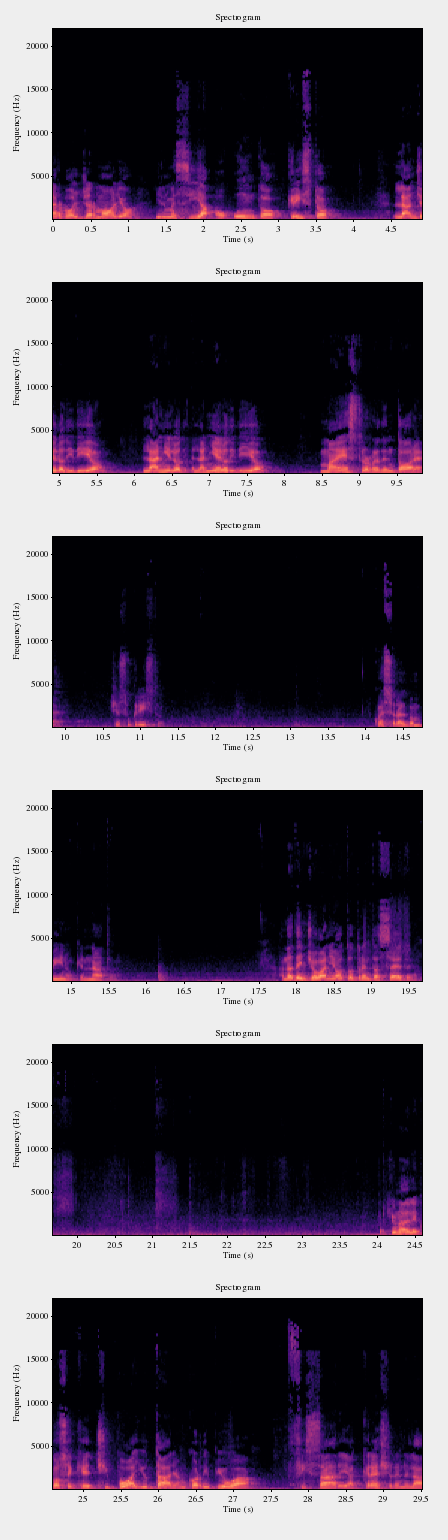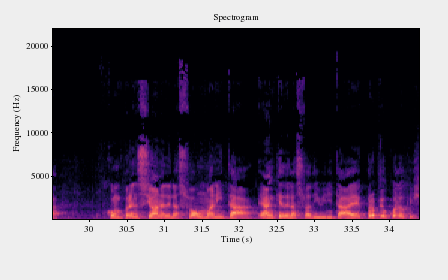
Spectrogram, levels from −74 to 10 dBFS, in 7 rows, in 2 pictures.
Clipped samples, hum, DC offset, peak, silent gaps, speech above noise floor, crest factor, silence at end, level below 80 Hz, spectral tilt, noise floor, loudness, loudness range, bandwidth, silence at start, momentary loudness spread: under 0.1%; none; under 0.1%; 0 dBFS; none; 30 dB; 18 dB; 0 s; -44 dBFS; -5.5 dB/octave; -46 dBFS; -16 LUFS; 10 LU; 19 kHz; 0 s; 13 LU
